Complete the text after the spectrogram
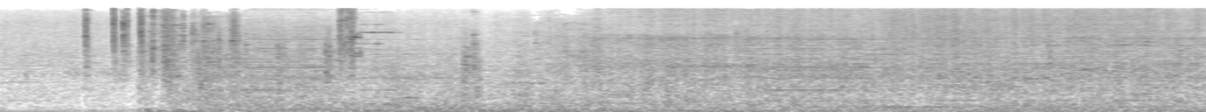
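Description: A heavy metal shutter slides shut with a mechanical whir.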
